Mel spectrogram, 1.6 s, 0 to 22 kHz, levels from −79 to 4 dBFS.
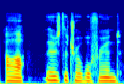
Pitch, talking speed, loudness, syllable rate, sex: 175 Hz, 195 wpm, -18 LUFS, 6.2 syllables/s, female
